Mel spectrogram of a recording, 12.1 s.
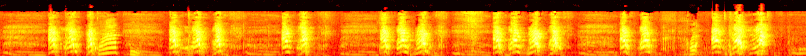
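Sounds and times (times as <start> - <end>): dog barking excitedly: 0.7 - 1.6, 2.5 - 3.6, 4.2 - 4.9, 5.7 - 6.6, 7.4 - 8.6, 9.3 - 9.9, 10.6 - 11.6.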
